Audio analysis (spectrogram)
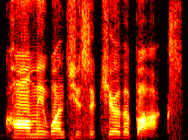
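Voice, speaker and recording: An actress playing a defiant, distrustful investigative reporter in a video game, speaking in a pointed, challenging way. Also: female voice, on the low side, steady tone, moderate pace, sharp tone, clear, resonant tone, low-quality recording. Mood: wary, insistent. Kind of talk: video game cutscene acting.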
